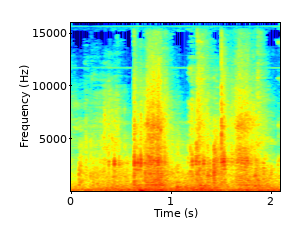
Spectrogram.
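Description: Sandals slap on a hard floor as a man walks past.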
